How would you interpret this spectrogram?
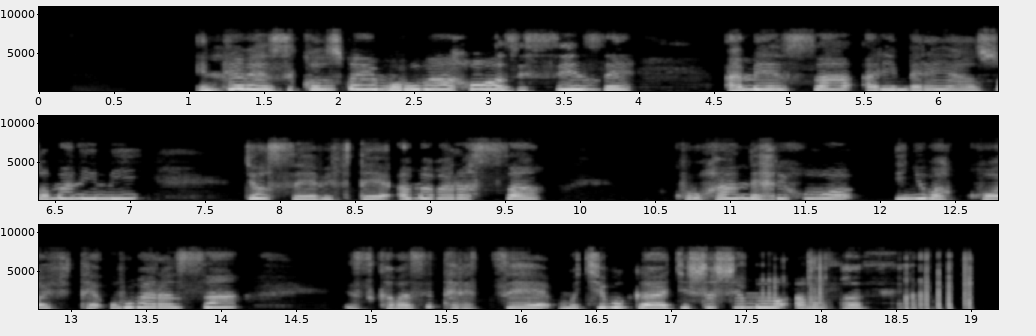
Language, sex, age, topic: Kinyarwanda, female, 36-49, finance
